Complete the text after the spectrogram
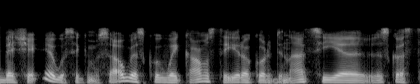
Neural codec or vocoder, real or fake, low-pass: codec, 24 kHz, 0.9 kbps, WavTokenizer, small release; fake; 5.4 kHz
